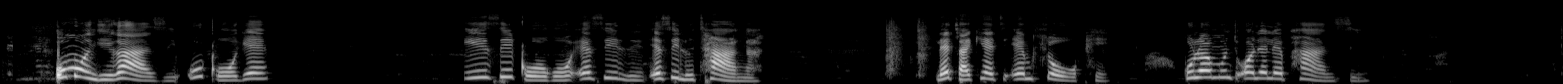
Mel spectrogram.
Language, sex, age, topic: North Ndebele, female, 36-49, health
